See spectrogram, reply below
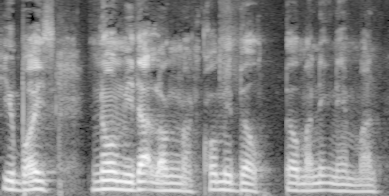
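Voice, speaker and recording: A man talking casually to his friends in a voice message played back on a podcast, in a relaxed, jokey way. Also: mid-range voice, moderate pace.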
